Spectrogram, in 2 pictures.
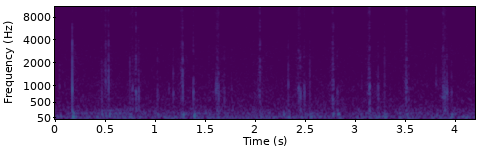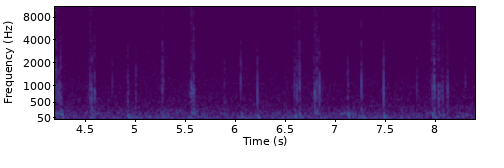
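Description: Fingernails and fingertips slowly tap on a white textured leather zip pouch used as a makeup bag. About nineteen quiet, short, crisp taps sound one after another, each with a soft thud and a bright clicky edge that dies away almost at once. A steady low rumble sits underneath.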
